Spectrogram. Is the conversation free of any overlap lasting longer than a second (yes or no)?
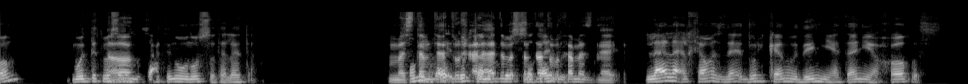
no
